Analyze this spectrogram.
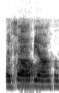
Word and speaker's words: أصابعهم: the أصابعهم அஸ்வாபியாகும் அந்த மீமை முழுமையாக வெளிப்படுத்தணும். எப்படி வெளிப்படுத்துறது? أصابعهم எஸ் என்ற சவுண்ட் என்ற சவுண்ட் முழுமையாக உச்சரிச்சு முடியும் வரைக்கும் நான் அதை உச்சரிக்கணும்.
